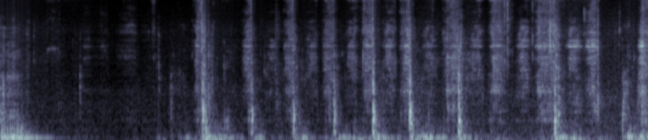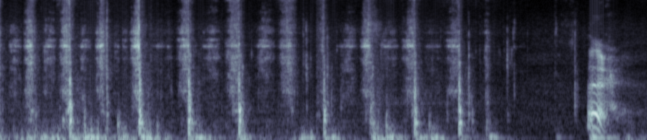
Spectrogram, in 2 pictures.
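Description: Wood being sliced into shavings with a blade in a woodland workshop, a steady series of about twenty sharp rasping strokes close by, ending with a brief louder scrape.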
